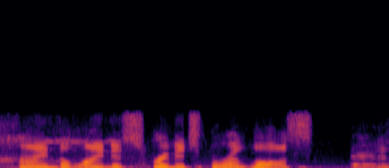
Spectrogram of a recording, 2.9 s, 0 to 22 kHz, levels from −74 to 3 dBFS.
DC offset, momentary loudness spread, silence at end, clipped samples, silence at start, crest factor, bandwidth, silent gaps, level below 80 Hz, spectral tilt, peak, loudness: under 0.1%; 13 LU; 0 s; under 0.1%; 0 s; 16 dB; 7.6 kHz; none; -52 dBFS; -5.5 dB/octave; -10 dBFS; -24 LUFS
